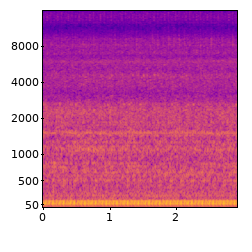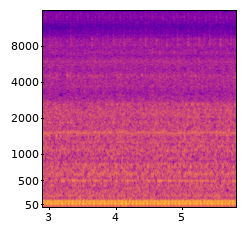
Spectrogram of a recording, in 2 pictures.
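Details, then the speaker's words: Mega Cab diesel tow rig just fired up: steady idle with a fast, even tick about three per second, which the owner attributes to the leaking power steering pump, first calling it the Hydroboost then correcting himself. "got it all fired up and then uh that ticking noise is going to be our leaking power steering pump so it's actually the Hydra boost that seems to be the problem"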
